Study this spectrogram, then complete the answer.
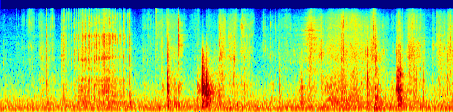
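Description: Paper pages rustle and flutter as they are handled.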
